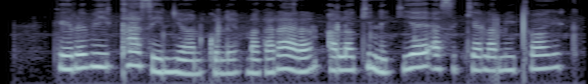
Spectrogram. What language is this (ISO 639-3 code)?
kln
